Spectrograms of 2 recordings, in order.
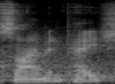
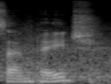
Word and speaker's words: Sam Page: As I correct myself, Samuel Page, not Simon Page. See? Third time in the space of, 5 minutes? He'd start reading names. I didn't even pick up on that either. See, I know it's Sam Page.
